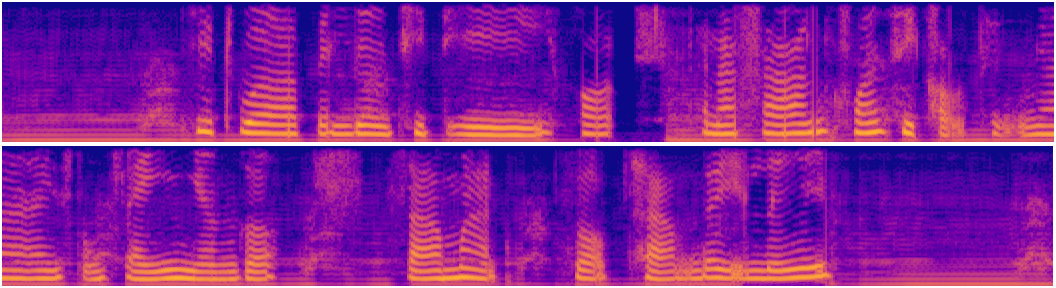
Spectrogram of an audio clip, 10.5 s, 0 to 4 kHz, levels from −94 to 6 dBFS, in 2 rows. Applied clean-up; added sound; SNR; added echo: neural mask model RNNoise.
